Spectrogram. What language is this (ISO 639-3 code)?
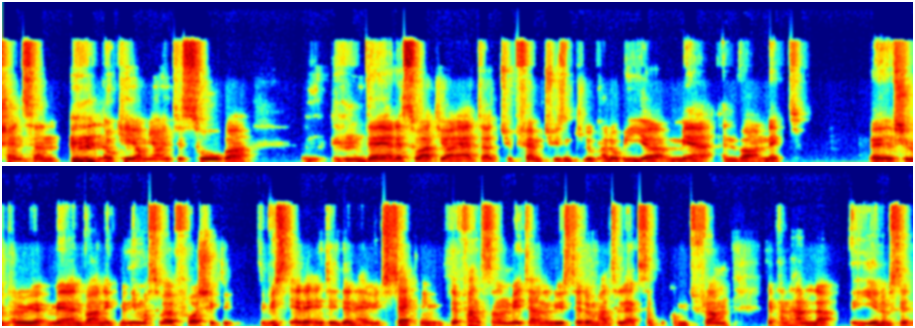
swe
